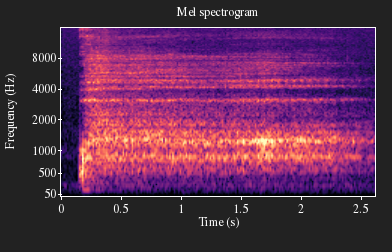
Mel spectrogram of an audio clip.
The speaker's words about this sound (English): One more, deep breath in, and out.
